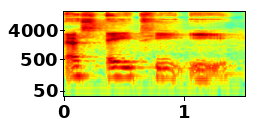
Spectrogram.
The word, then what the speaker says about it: sate: Well, it's spelled S-A-T-E. Heavy sate upon her palfrey slow, but obviously this is heavy sat upon her palfrey slow.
